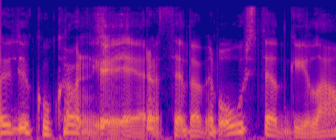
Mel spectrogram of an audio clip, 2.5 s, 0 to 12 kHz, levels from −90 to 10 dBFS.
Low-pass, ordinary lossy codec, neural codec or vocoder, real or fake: 9.9 kHz; MP3, 96 kbps; autoencoder, 22.05 kHz, a latent of 192 numbers a frame, VITS, trained on many speakers; fake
